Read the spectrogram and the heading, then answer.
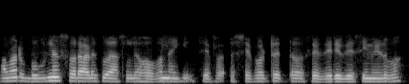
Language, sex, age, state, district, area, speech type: Odia, male, 18-30, Odisha, Nabarangpur, urban, conversation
